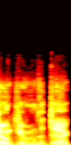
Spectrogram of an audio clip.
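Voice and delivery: hushed, secretive half-whispered aside. Half-whispering a warning to a companion about a dagger: half-whispering. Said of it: "I whisper to Sturg".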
